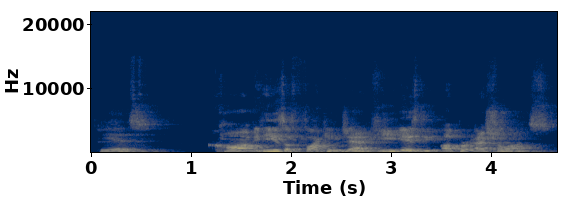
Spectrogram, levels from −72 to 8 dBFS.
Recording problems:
room echo; noticeable; dies away in 0.8 s
off-mic speech; somewhat distant

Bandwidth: 15 kHz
